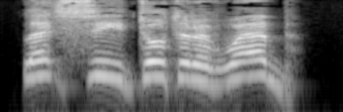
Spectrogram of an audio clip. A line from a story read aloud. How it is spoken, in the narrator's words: Ronan exclaimed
